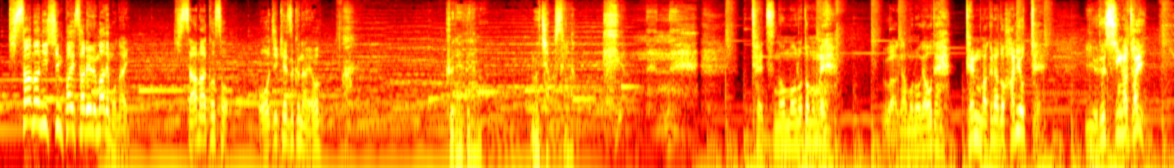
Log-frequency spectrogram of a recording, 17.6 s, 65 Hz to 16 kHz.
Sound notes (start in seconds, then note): 5.9 sigh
